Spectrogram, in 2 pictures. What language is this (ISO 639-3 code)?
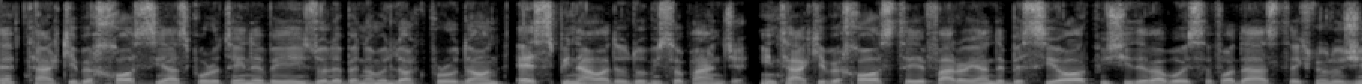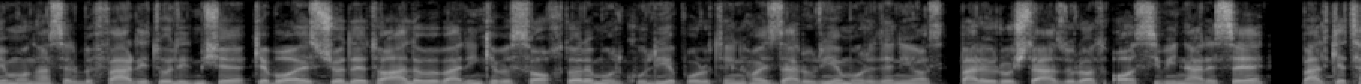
fas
